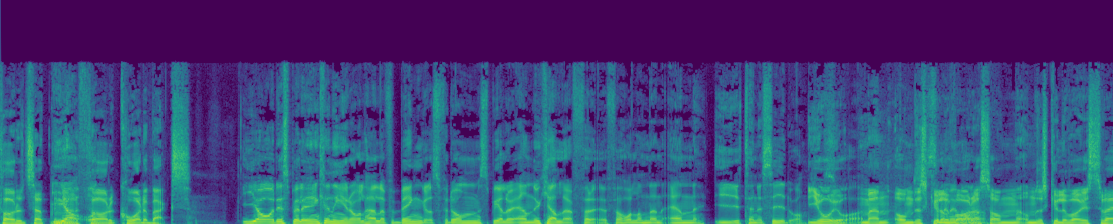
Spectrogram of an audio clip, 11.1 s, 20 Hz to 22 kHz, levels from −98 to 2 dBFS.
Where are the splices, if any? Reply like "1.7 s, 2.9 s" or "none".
none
